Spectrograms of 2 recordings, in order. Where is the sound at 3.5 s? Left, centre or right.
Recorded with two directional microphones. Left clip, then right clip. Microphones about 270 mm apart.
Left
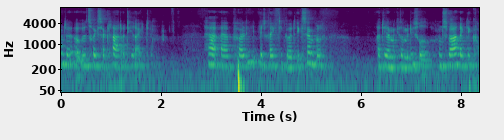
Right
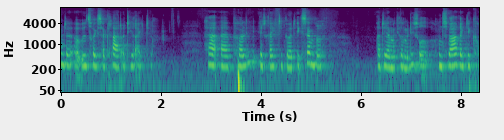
Left.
